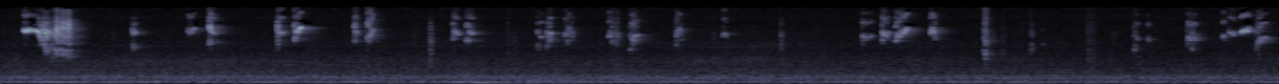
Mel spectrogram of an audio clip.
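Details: A pet Pacific parrotlet, just woken up, gives short, sharp, high chirps and squeaks in irregular bursts, with a soft indoor hum beneath.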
